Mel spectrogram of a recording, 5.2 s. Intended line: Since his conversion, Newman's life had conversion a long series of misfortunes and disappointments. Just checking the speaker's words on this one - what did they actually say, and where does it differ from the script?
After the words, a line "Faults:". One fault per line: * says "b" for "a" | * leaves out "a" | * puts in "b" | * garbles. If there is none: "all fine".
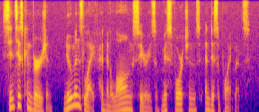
Since his conversion, Newman's life had been a long series of misfortunes and disappointments.
Faults:
* says "been" for "conversion"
